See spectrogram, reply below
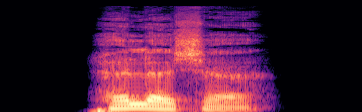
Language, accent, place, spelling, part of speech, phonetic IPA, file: German, Germany, Berlin, höllische, adjective, [ˈhœlɪʃə], De-höllische.ogg
- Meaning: inflection of höllisch: 1. strong/mixed nominative/accusative feminine singular 2. strong nominative/accusative plural 3. weak nominative all-gender singular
